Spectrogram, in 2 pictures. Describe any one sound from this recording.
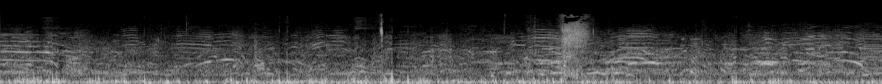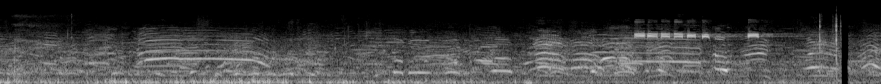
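A crowd of spectators chatters and cheers outdoors nearby.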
